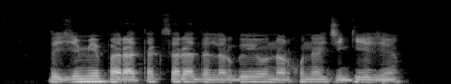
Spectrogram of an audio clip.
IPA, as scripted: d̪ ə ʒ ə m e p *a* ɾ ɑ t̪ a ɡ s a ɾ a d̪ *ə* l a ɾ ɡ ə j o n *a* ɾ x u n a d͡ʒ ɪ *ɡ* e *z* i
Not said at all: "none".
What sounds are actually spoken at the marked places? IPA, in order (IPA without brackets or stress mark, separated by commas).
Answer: ə, ə, a, ɡ, ʒ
